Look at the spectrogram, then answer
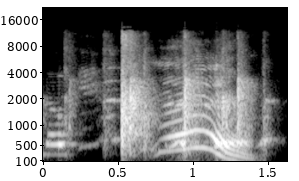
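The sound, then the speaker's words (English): A few short bursts of audience clapping for a man, loud and sharp, with a voice sliding up and down in pitch over the middle of it. “Somebody, please clap for this man.”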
